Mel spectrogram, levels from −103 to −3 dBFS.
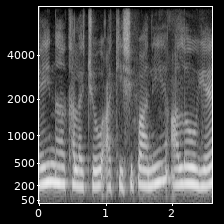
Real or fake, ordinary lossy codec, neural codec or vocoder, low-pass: real; none; none; none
